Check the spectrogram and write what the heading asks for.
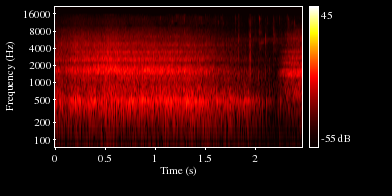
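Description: One long breath blown at an angle into a metal can onto a bed of embers to feed them oxygen: a steady airy rush that fades near the end.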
